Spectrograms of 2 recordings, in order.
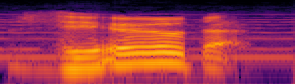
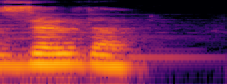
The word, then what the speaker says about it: Zelda: Como é que pronuncia isso, cara? Zelda. – Ah, Zelda? – Zelda, Zelda.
